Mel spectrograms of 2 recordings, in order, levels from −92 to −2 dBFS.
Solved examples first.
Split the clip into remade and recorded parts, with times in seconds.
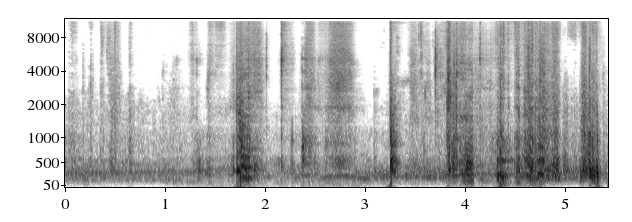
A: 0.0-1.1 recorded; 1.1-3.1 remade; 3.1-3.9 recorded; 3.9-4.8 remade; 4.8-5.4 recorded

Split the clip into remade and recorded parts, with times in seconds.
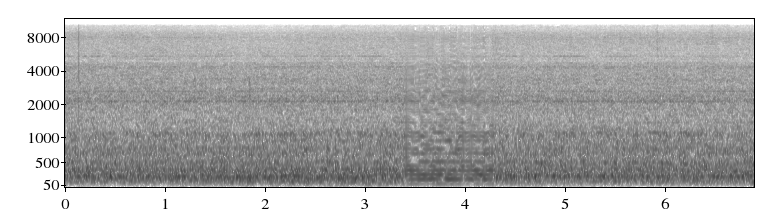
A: 0.0-3.4 recorded; 3.4-4.3 remade; 4.3-6.9 recorded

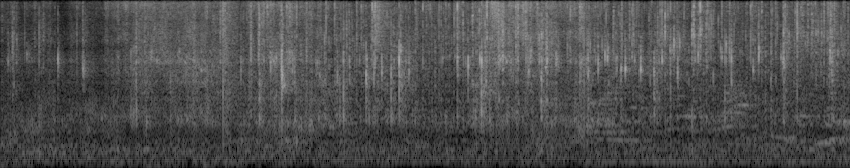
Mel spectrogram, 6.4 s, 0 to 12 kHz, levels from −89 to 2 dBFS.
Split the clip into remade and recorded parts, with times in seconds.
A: 0.0-2.4 remade; 2.4-3.7 recorded; 3.7-4.4 remade; 4.4-6.4 recorded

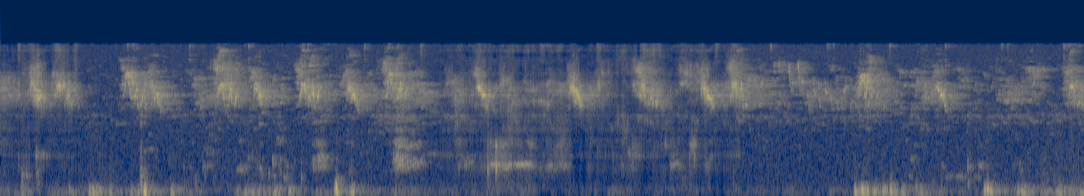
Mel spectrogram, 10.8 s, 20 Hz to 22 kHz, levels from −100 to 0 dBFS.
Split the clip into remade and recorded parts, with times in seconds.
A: 0.0-0.8 remade; 0.8-4.4 recorded; 4.4-7.4 remade; 7.4-10.8 recorded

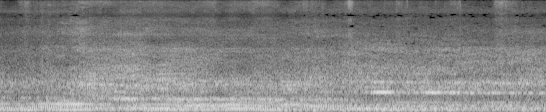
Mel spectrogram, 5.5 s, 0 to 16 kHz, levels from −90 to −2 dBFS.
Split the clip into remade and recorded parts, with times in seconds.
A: 0.0-0.8 recorded; 0.8-3.0 remade; 3.0-5.5 recorded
